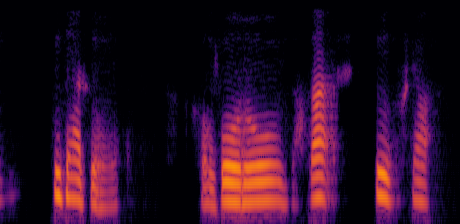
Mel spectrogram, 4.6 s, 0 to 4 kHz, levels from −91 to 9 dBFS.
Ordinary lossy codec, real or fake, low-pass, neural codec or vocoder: AAC, 24 kbps; fake; 3.6 kHz; codec, 16 kHz, about 1 kbps, DyCAST, with the encoder's durations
